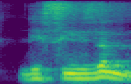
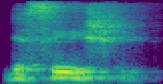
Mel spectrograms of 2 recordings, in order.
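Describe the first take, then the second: First: डिसीजन said with a plain z sound, dee-see-zun; the common mistake, डिसीजन with z in the middle; wrong pronunciation. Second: डिसीजन said with a clear sh sound, de-si-shun; correct pronunciation. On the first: Teacher showing students the common wrong way, with a z sound. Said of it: "गलत है". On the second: Teacher giving students the correct form, a careful sh sound. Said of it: "यहाँ तालिब श ही होता है". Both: Shown as a demonstration.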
